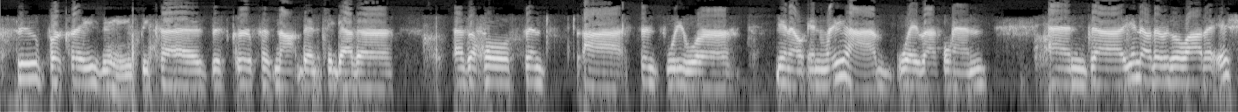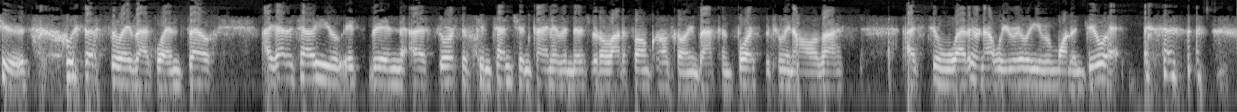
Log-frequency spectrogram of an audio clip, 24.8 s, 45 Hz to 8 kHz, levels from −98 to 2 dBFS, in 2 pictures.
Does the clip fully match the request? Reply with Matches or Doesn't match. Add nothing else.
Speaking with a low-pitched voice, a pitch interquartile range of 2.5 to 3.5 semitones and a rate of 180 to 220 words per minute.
Doesn't match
